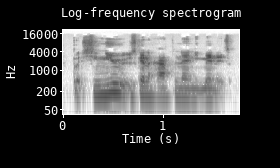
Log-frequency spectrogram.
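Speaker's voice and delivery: plain reading voice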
